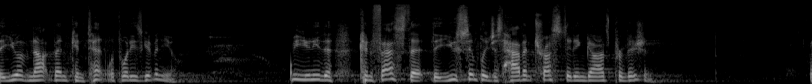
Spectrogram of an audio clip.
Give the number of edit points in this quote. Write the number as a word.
one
